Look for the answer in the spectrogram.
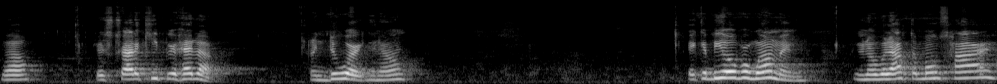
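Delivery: speaking with mouth full, chewing. Encouraging a listener while eating, talking while eating. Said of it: "I'm sorry, I'm eating. If you can hear me chew".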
